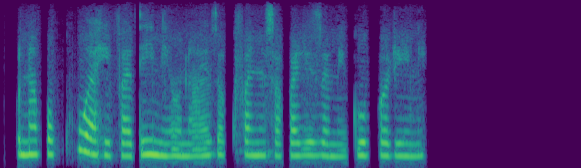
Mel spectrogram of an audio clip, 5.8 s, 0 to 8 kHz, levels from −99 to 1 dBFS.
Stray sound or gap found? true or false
false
